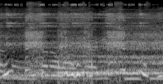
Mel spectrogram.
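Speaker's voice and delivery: mock frantic squeaks; rising alarm. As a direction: push it up in fright. Imitating terrible noises, building.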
